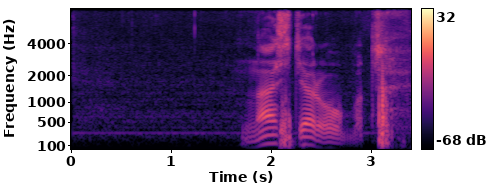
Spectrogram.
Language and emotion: Russian, sad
